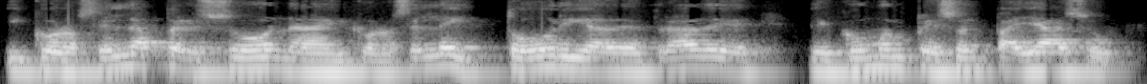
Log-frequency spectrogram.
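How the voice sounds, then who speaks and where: Speaking with a Puerto Rican Spanish accent, this retired journalist in his seventies reminisces as an interviewee, his medium-pitched voice steady and warm. He pauses and restarts often, filling gaps with hesitations as he reflects. The sound is lo-fi, dull and distant, as if recorded in a roomy space.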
